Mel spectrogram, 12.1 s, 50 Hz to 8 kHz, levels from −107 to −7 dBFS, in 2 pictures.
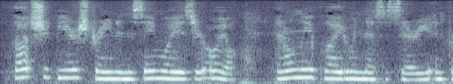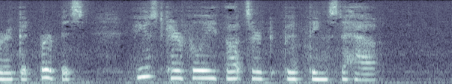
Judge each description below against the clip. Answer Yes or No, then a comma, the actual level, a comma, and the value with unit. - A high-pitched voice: Yes, high, 245 Hz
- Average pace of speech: Yes, average, 150 wpm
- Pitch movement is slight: Yes, narrow, 2.3 semitones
